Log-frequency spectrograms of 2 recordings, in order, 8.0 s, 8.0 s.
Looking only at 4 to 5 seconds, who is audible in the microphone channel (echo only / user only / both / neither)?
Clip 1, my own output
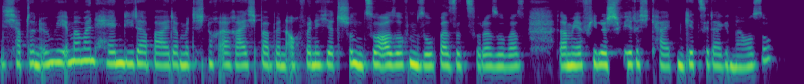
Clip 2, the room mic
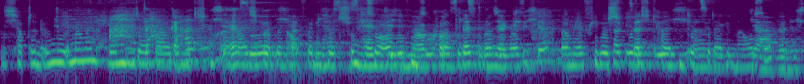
both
